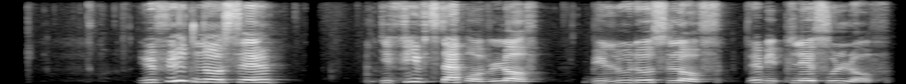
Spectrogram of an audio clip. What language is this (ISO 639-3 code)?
pcm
